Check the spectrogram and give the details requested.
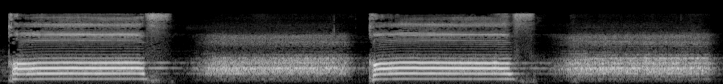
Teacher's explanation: زبان کی جڑ اور تالو کے نرم حصے سے دو نقطے والا قاف جو پر پڑھا جاتا ہے وہ ادا ہوتا ہے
